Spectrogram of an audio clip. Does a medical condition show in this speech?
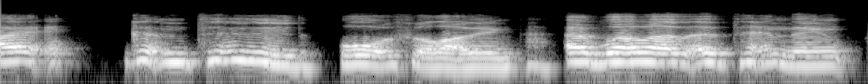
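Yes: cerebral palsy; fine motor skills severely limited.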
